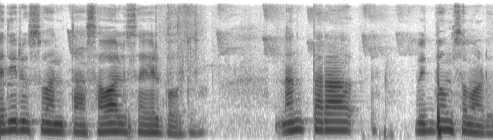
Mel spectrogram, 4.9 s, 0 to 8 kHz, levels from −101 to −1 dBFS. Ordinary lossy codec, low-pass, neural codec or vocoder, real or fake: none; 7.2 kHz; none; real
